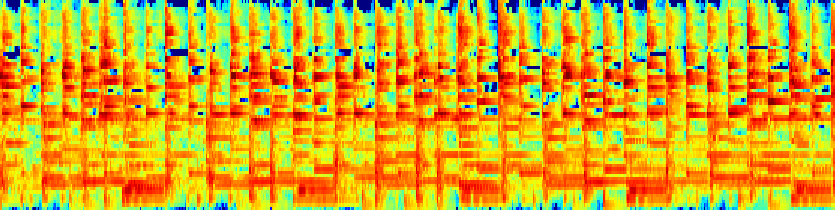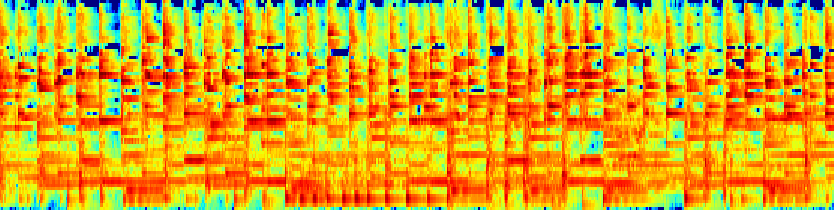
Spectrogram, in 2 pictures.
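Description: Traditional Banjar music from South Kalimantan played live: a fast, even run of bell-like struck notes over a steady beat.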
